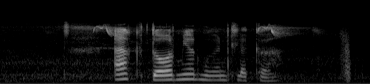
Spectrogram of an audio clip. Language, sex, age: Afrikaans, female, 19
